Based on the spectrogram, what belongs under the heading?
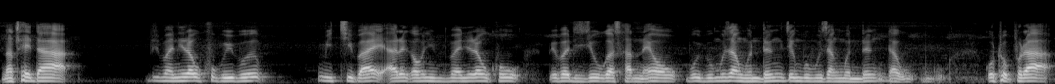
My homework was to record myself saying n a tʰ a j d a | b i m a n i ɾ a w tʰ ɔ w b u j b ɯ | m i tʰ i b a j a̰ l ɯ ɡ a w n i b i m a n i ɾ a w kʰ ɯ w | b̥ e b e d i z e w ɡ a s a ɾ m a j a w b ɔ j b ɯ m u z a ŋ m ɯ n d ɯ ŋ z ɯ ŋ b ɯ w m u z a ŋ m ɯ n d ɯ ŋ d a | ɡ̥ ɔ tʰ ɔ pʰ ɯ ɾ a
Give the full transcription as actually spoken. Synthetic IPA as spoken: n a tʰ a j d a | b i m a n i ɾ a w kʰ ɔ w b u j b ɯ | m i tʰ i b a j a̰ ɾ ɯ ɡ a w n i b i m a n i ɾ a w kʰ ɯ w | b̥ e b a d i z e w ɡ a s a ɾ n a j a w b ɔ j b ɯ m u z a ŋ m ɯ n d ɯ ŋ z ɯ ŋ b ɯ m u z a ŋ m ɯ n d ɯ ŋ d a | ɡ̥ ɔ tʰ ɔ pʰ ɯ ɾ a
